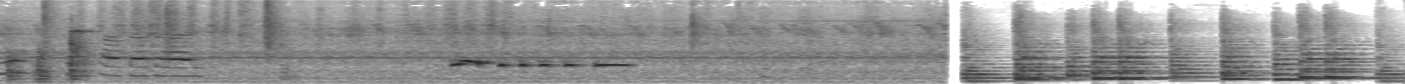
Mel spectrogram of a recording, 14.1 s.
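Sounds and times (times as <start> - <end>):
bird calling: 1.3 - 9.5.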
